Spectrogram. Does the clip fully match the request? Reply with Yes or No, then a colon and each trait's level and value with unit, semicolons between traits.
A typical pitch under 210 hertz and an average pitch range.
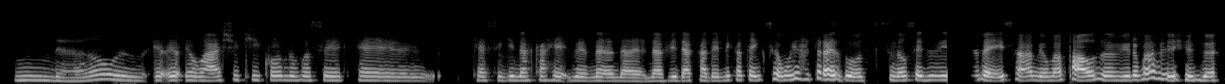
No: high, 190 Hz; narrow, 1.9 semitones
